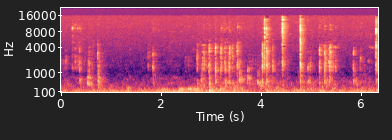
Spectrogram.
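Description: Computer keyboard typing: irregular clusters of keystrokes, coming faster and denser in the second half.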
